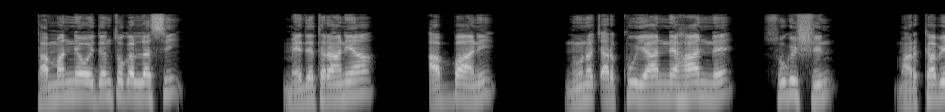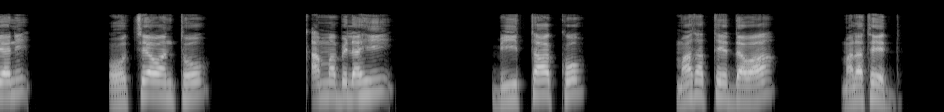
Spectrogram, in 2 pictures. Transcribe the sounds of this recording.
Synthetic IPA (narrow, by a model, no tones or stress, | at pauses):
t̪ɐmːɐnːɛɔjd̪ɛnt͡sːɔɡɐlːɐsːɪ | mɛd̪ɛt̪ɛɾaːnɪjaː | ɐbːaːnɪ | nuːnɐt͡ʃʼɐɾkːʊjaːnːɛɦaːnːɛ | sʊɡɪʃːɪn | mɐ̰ɾkːɐbɪjɐnɪ | o̞ːt͡sːɪjawɐnt̪ːoː | kʼɐmːɐbɪlɐhiː | biːt̪ːaːkːɔ | mɐt̪ɐt̪ːe̞ːd̪ːɐwaː | mɐlɐt̪e̞ːd̪ːɐ̥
